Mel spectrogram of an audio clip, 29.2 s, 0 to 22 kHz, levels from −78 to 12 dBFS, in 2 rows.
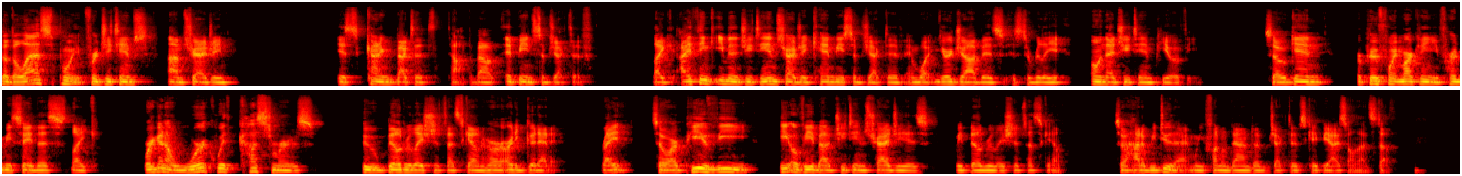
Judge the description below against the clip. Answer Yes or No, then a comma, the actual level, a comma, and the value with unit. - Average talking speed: No, fast, 210 wpm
